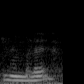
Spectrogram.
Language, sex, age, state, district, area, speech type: Malayalam, female, 18-30, Kerala, Kozhikode, rural, spontaneous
